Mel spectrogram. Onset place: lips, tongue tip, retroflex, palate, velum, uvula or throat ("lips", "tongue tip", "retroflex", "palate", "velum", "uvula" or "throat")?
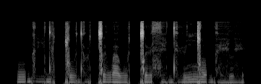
velum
